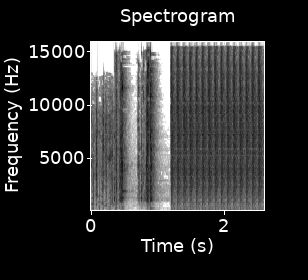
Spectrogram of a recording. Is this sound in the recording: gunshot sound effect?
yes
